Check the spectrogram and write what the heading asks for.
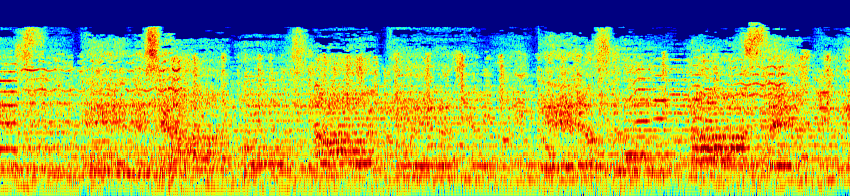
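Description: Music: a choir singing sustained lines over an accompaniment, with a bass line that steps to a new note every second or so.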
